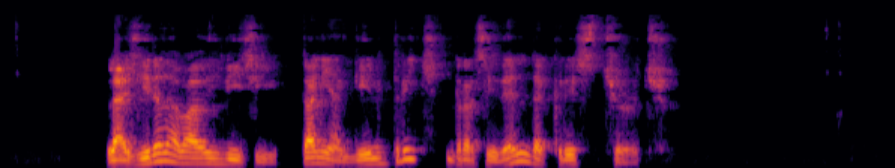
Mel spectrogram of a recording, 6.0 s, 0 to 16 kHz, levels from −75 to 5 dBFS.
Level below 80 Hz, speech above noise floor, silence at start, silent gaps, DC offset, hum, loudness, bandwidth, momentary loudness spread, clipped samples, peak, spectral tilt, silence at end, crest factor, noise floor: -60 dBFS; 57 dB; 0.7 s; none; under 0.1%; none; -21 LUFS; 11.5 kHz; 11 LU; under 0.1%; 0 dBFS; -4.5 dB/octave; 1.5 s; 22 dB; -77 dBFS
